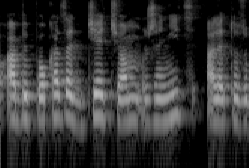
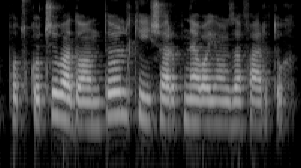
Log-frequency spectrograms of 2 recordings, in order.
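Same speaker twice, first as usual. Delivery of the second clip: ordinary delivery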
